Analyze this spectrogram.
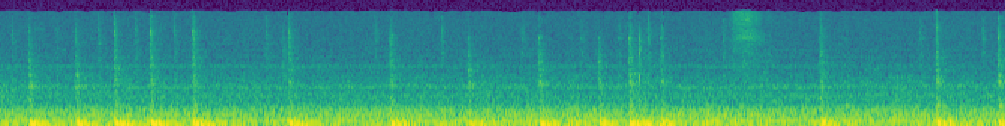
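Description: Faint, irregular ticks and taps of a stylus on a pen tablet as block capitals are handwritten, a few taps a second, over a low steady hum.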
